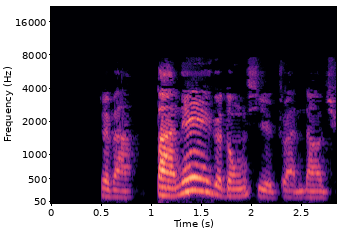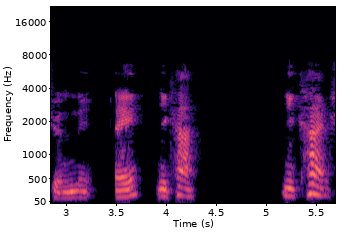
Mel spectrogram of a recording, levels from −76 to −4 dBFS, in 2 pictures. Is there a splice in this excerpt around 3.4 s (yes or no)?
yes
